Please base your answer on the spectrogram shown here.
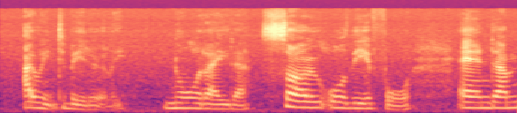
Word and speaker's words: Nō: means um so or therefore and we've got no pretty easy that one isn't it because we know that the o is pronounced for nor and then this one is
